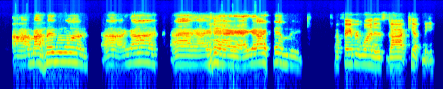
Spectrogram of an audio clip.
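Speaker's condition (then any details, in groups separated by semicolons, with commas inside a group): ALS; answers relayed by another speaker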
